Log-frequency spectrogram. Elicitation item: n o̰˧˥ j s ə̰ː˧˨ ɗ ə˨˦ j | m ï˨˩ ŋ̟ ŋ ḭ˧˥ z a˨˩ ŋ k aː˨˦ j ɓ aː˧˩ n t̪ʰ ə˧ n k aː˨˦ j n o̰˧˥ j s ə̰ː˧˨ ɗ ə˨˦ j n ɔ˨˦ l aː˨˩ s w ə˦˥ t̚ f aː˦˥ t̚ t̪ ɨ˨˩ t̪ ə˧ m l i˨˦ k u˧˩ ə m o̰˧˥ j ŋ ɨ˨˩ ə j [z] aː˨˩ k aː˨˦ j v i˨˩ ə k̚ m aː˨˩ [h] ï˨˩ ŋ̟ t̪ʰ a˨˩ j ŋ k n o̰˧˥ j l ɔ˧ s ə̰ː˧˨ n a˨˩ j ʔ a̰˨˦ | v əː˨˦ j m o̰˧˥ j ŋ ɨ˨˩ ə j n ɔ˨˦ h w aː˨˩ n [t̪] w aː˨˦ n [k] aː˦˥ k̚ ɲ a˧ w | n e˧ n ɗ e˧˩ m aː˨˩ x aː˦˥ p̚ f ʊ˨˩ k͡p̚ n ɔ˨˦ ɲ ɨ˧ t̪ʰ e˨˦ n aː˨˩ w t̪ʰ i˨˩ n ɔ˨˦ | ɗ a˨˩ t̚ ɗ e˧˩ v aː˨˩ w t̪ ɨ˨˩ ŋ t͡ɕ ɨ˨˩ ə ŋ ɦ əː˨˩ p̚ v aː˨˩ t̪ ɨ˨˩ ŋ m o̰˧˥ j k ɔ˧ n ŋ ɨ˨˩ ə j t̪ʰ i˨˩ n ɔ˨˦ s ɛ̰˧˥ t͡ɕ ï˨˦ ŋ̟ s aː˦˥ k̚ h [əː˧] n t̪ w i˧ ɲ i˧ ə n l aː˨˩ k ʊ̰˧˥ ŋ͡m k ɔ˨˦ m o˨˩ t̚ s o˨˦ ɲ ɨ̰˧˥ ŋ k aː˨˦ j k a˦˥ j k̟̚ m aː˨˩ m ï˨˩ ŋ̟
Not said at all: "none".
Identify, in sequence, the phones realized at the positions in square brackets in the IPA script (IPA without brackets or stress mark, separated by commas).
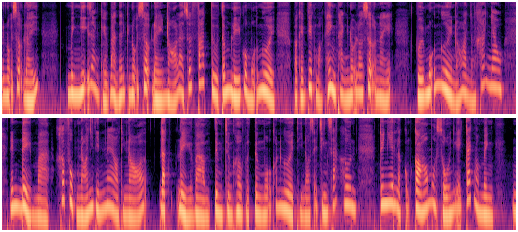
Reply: v, h, t̪, x, əː˧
